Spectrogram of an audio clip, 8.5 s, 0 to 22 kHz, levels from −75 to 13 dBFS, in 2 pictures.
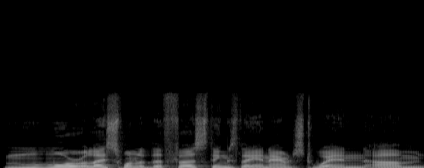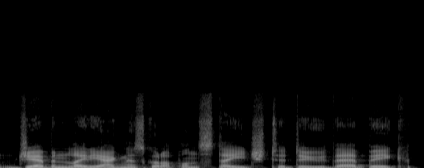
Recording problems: wrong speed and pitch; too slow and too low; 0.6 times normal speed

